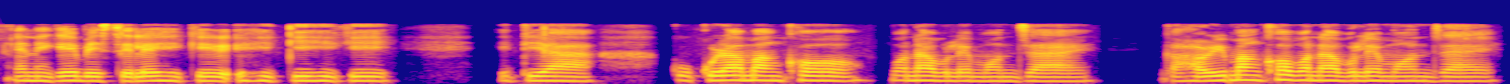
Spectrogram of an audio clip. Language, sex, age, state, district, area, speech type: Assamese, female, 18-30, Assam, Tinsukia, urban, spontaneous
